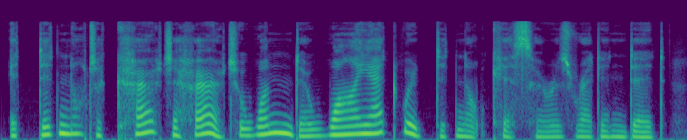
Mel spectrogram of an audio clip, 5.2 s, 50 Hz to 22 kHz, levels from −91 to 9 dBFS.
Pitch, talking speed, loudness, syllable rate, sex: 195 Hz, 200 wpm, -18 LUFS, 4.3 syllables/s, female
